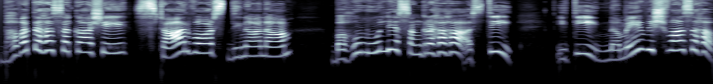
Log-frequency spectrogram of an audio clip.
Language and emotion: Sanskrit, surprised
